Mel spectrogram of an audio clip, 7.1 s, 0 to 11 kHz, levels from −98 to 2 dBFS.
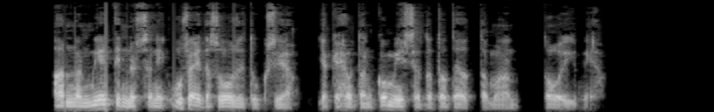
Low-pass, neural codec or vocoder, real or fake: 9.9 kHz; none; real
